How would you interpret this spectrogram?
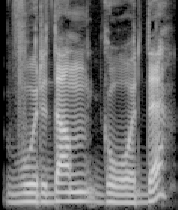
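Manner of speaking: drawn-out, careful teacher repeat; over enunciating. Shown as a demonstration.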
